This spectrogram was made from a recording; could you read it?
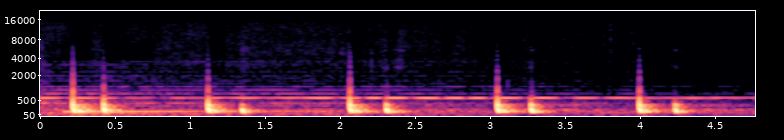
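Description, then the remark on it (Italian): A human heartbeat thumps in a steady lub-dub rhythm, five double beats about a second apart, low and muffled over a faint continuous hum, with no voices. “Come batteva il cuore dell'uomo?”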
